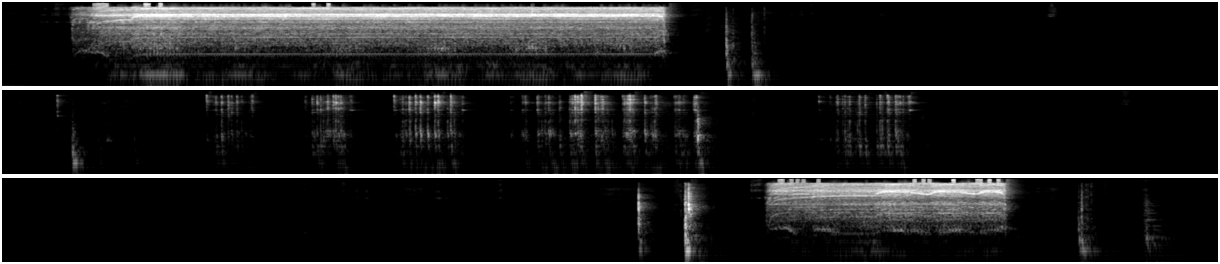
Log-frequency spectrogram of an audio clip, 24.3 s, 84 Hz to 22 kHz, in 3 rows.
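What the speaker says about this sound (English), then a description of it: "hook the drill up to this, go in there and spin that" A power drill spins an attachment inside a 1958 Coleman 200A lantern in loud, steady bursts: one long run of several seconds, a series of short stuttering pulses, then another sustained run, with quiet pauses between.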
